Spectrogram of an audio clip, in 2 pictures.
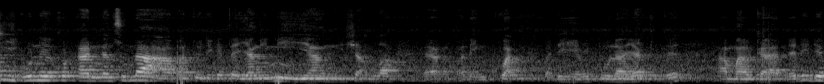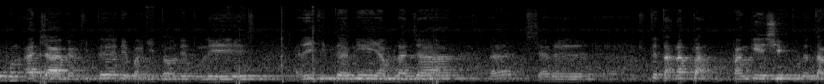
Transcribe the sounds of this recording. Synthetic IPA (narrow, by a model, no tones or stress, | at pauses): iɡunə̃kɔrʔandansunahpat̪udiəkat̪əjaŋinĩjaŋinʃaʔəlˠːɑh | jaŋpalɪŋkuat̪̚padəjaŋit̪ulahjakit̪ə | amalkand͡ʒadidiəpʊnad͡ʒakaʔkit̪ədiəbaɡit̪audiət̪ulɪsd͡ʒadikit̪ənijaŋbəlad͡ʒar | sə̥t͡ʃaɾəə | ki̥t̪ət̪aʔdapat̪̚paŋɡasɪht̪udat̪a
